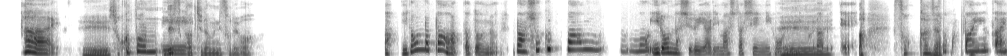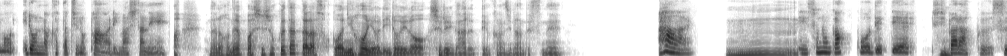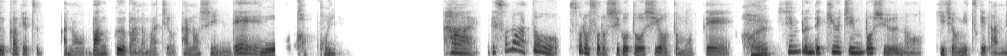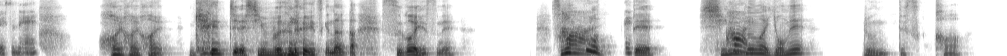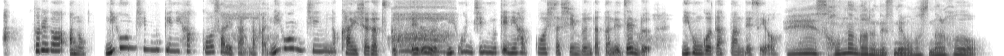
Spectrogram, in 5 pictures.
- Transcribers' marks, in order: laughing while speaking: "現地で新聞で見つけ"
- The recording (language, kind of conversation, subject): Japanese, podcast, ひとり旅で一番忘れられない体験は何でしたか？
- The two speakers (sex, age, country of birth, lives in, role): female, 45-49, Japan, Japan, guest; male, 30-34, Japan, Japan, host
